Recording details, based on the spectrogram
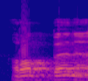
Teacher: ربنا را کو پر پڑھیں گے، نا الف مدہ ہے تو حرکات لمبا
